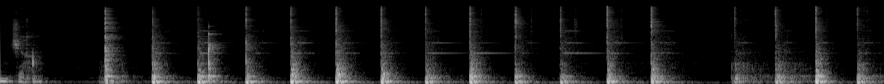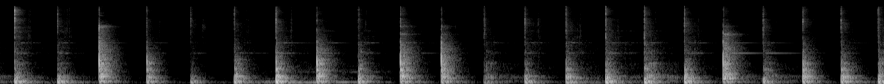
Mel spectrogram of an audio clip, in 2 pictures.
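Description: A pestle pounds in a stone mortar.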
